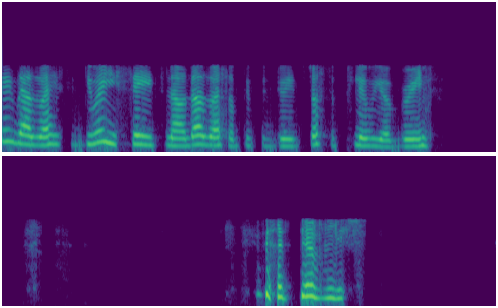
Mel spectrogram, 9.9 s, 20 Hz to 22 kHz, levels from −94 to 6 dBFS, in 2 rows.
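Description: The whole clip has gone through the iLBC codec: nothing above about 3.8 kHz survives, and the speech sounds plainly rough and synthetic, which fits 30 ms frames at around 13 kbps.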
